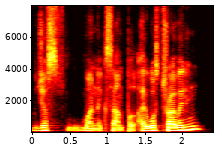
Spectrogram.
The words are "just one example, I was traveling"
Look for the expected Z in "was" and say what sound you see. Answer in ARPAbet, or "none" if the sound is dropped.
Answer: S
